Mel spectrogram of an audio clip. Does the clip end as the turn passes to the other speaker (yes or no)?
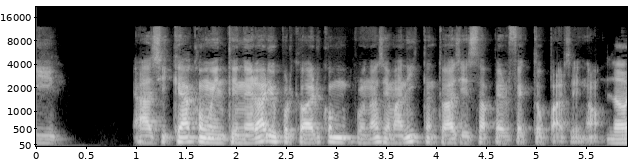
yes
